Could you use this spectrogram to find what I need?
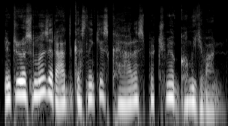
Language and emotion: Kashmiri, fearful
